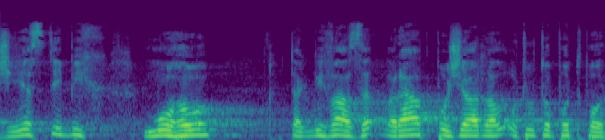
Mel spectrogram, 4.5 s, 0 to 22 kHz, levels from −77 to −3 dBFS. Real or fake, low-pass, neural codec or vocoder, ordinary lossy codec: real; 14.4 kHz; none; MP3, 48 kbps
